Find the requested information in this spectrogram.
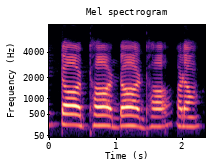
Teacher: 1 number पे कंठ से आवाज़ आई, कंठ के बाद में तालु, फिर उसके बाद में ट, ठ, ड, ढ, अड़ा। इसमें क्या हमारी जीभ टर्न करती है, मुड़ जाती है, मुड़ करके हमारे तालु में टच करती है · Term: मूर्धा व्यंजन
